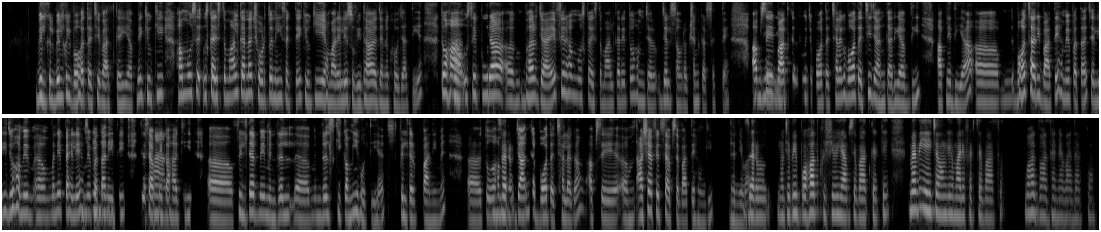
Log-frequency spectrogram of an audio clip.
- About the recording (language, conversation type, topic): Hindi, podcast, जल संरक्षण करने और रोज़मर्रा में पानी बचाने के आसान तरीके क्या हैं?
- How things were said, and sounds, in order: in English: "फ़िल्टर"; in English: "मिनरल"; in English: "मिनरल्स"; in English: "फ़िल्टर"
